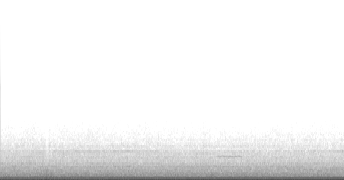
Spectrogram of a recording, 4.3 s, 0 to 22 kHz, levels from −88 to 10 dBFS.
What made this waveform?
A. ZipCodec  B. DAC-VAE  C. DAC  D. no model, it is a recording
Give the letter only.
B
